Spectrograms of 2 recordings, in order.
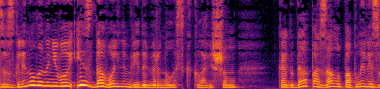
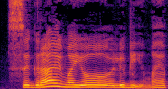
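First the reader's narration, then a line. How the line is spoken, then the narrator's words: Low requesting voice. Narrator (Russian): попросил Эдвард Кавендиш своим низким голосом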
